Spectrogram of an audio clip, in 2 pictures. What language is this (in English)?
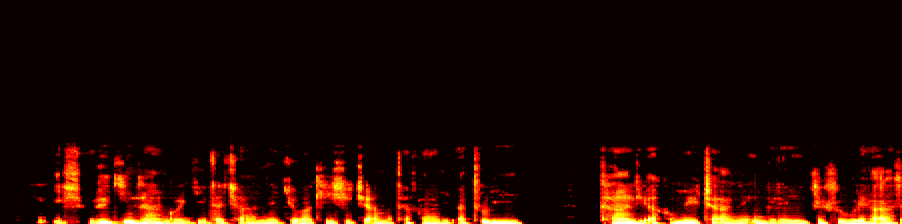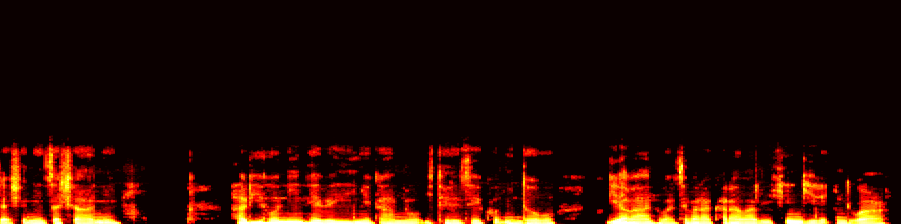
Rundi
